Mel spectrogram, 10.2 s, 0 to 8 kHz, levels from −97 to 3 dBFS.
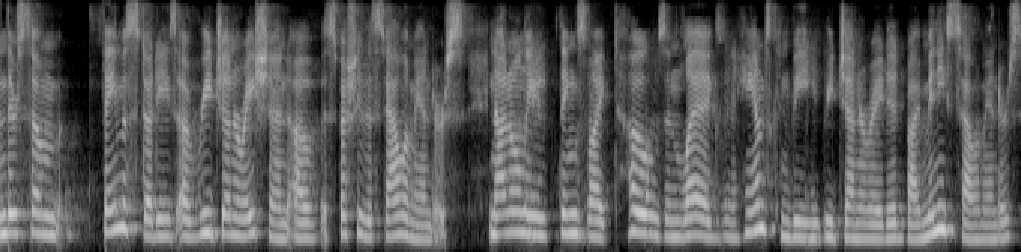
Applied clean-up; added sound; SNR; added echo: neural mask model DeepFilterNet 3.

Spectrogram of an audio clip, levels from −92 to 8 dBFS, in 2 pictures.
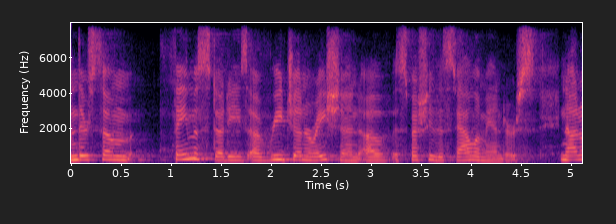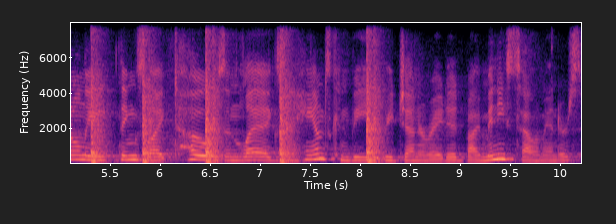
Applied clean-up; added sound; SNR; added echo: none; Hammer; 0 dB; none.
